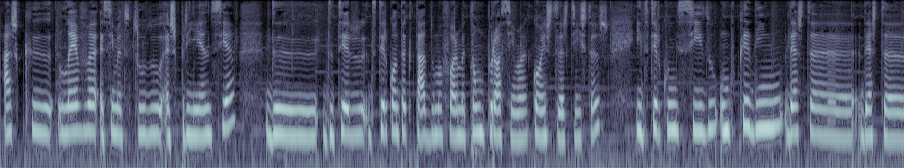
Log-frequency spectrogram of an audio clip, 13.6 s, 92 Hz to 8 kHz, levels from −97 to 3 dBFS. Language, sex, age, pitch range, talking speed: Portuguese, female, 20-39, 215-240 Hz, 135 wpm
